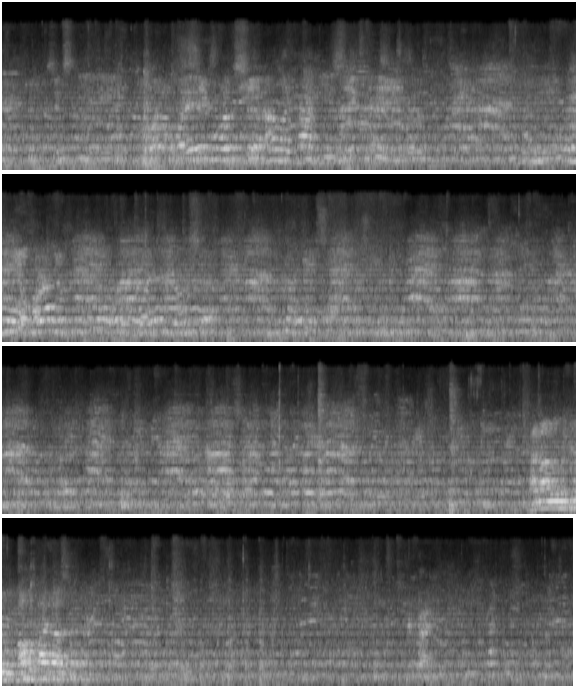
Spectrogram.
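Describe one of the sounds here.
Young men talk and shout nearby.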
